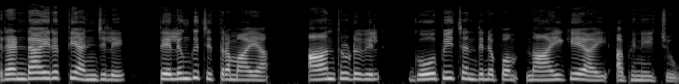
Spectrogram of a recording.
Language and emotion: Malayalam, neutral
